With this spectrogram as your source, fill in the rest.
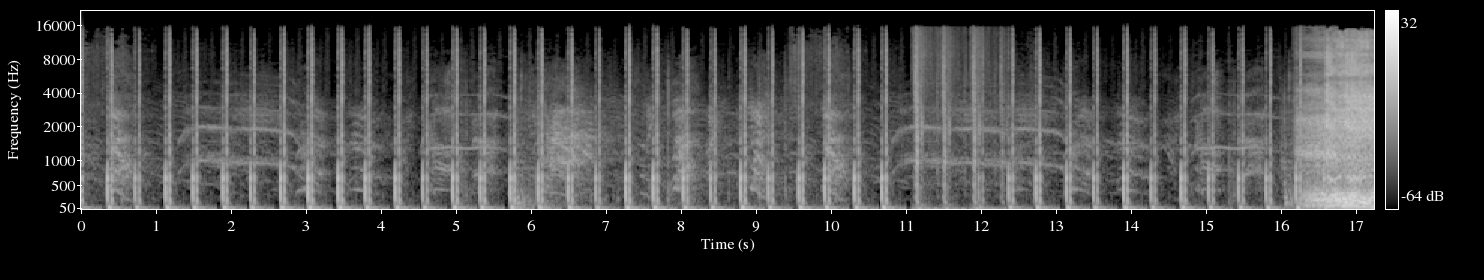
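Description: Quick footsteps run steadily on pavement.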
